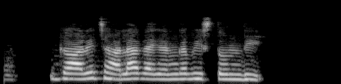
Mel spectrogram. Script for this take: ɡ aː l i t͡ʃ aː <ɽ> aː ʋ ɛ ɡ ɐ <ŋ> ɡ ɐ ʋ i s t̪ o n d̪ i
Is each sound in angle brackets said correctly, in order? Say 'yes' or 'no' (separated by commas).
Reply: no, yes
